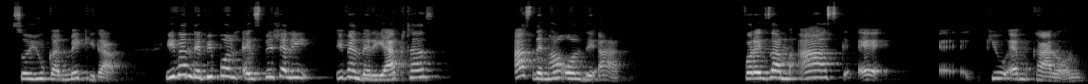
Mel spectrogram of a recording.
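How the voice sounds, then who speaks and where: A woman from Kenya with a Kenyan accent, giving casual, talkative commentary on celebrity gossip to her viewers, emphatic and repeating herself. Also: on the high side. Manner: mixes in Swahili phrases.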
